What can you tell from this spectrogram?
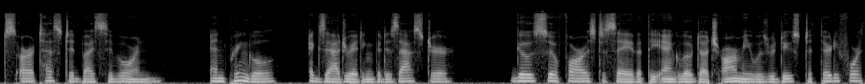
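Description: No technical faults can be heard anywhere in the recording. The speech continues without any audible break or disturbance in the signal.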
